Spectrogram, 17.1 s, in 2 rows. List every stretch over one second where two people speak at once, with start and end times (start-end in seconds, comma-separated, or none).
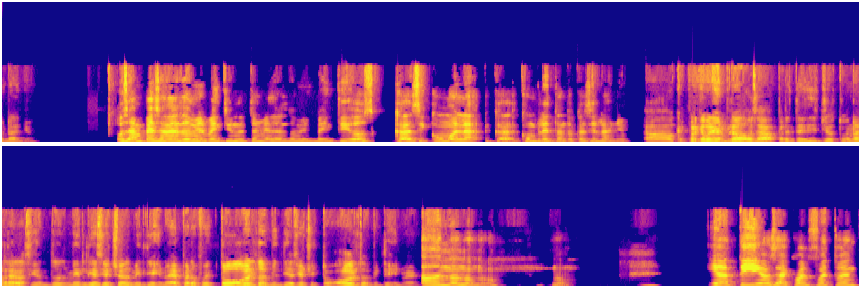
none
